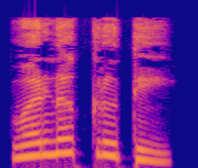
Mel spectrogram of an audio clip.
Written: ವರ್ಣಕೃತಿ

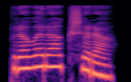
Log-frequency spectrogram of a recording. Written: ಪ್ರವರಾಕ್ಷರ

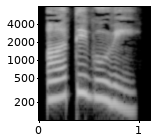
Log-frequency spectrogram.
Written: ಆತಿಗುವಿ

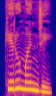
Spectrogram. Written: ಕಿರಮಿಂಜಿ

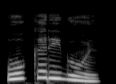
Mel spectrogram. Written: ಓಕರಿಗೊಳ್

